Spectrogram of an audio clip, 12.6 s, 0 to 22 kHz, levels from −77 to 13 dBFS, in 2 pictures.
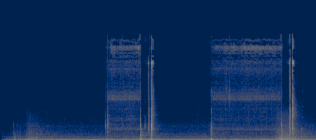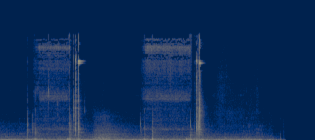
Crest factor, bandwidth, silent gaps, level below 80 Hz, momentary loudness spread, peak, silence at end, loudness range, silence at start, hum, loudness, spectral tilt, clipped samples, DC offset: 32 dB; 17 kHz; none; -38 dBFS; 15 LU; -2 dBFS; 0.6 s; 3 LU; 0.05 s; 50 Hz at -45 dBFS; -34 LUFS; -3.5 dB/octave; under 0.1%; under 0.1%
